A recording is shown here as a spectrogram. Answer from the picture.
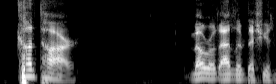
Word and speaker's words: Kuntar: Kuntar, no. Oh, wait. Um, that's not how it's pronounced. Oh, shit. Some yells at Artie and Ruth to say it right. Say it right. It's Kuntar. Kuntar.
